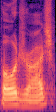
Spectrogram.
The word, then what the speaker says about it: Bhojraj: asked the most is how do you pronounce my last name and it's pronounced bodr most people call me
